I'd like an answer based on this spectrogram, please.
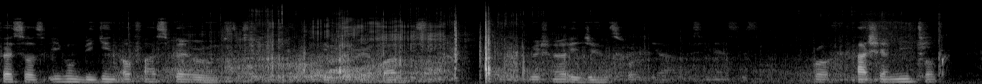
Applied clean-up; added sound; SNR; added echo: none; Skateboard; 0 dB; none.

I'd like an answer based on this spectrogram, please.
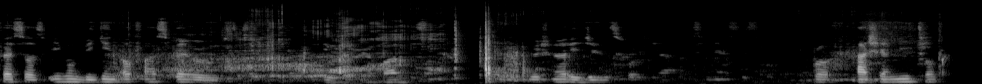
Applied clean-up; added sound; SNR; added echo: classical method log-MMSE.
